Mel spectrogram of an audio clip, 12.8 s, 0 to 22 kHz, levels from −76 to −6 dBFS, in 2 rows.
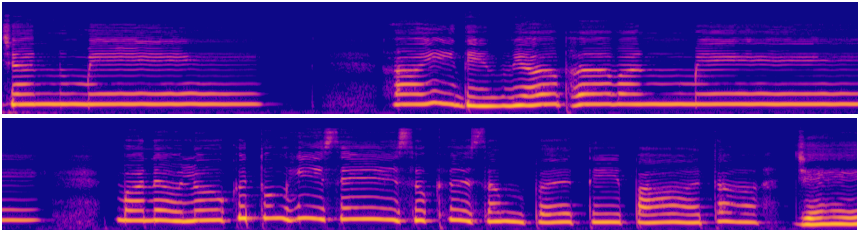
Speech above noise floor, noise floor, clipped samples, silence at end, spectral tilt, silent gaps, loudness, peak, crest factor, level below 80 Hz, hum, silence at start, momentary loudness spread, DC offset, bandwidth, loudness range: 39 dB; -62 dBFS; under 0.1%; 0 s; -5 dB/octave; none; -23 LUFS; -8 dBFS; 16 dB; -66 dBFS; none; 0 s; 7 LU; under 0.1%; 15 kHz; 3 LU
